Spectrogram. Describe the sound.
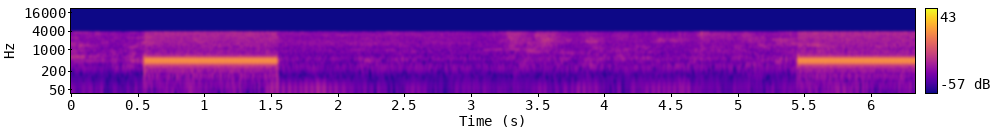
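Telephone line tone while calling someone back: two loud, steady, mid-pitched tone bursts, the first lasting about a second and the second starting near the end, with a faint crackly line between them.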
